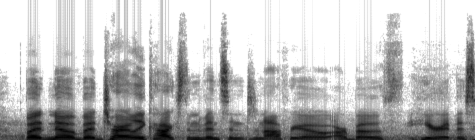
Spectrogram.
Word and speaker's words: D'Onofrio: No, D'Onofrio. No, D'Onofrio. Vincent D'Onofrio. Sorry, Vince Vaughn was at GaryCon. There we go. Yeah, sorry. But Charlie Cox and Vincent D'Onofrio are both here at this convention, and so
